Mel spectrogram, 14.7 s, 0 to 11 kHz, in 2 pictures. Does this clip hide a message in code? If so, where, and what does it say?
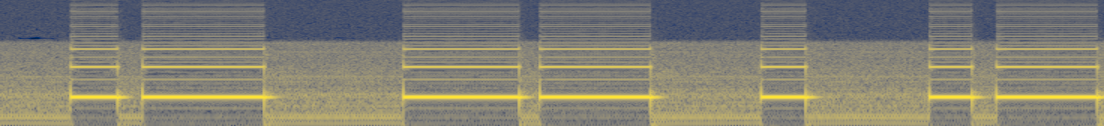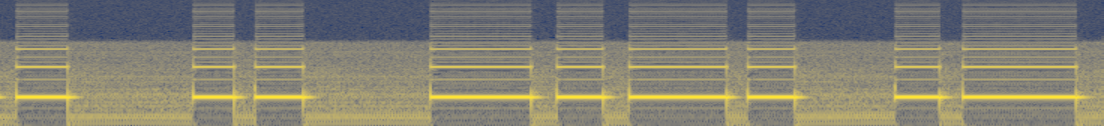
Yes: Morse code from 0.5 to 14.6 s, heard as a keyed tone, about 5 wpm, 640 Hz. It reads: AMERICA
